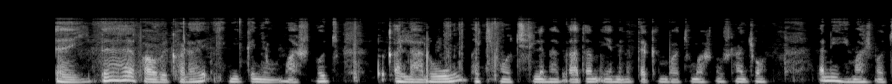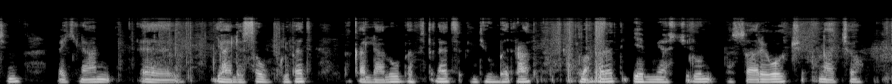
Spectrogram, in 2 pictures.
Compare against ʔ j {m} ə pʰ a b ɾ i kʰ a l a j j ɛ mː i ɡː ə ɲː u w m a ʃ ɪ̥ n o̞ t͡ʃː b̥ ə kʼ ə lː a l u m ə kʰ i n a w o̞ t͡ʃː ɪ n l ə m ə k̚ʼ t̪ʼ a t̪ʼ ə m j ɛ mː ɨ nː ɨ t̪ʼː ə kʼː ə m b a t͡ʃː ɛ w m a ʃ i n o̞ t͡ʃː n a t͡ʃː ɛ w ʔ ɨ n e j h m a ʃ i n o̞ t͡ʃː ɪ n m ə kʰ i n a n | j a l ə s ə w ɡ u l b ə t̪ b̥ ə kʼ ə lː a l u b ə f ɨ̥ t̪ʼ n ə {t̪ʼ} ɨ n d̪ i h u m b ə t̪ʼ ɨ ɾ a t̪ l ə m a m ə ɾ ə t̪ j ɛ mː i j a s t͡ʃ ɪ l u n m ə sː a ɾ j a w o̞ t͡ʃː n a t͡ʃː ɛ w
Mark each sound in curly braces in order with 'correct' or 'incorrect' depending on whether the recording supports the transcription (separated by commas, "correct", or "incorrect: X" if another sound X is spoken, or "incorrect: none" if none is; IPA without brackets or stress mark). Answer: incorrect: b, incorrect: t̪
